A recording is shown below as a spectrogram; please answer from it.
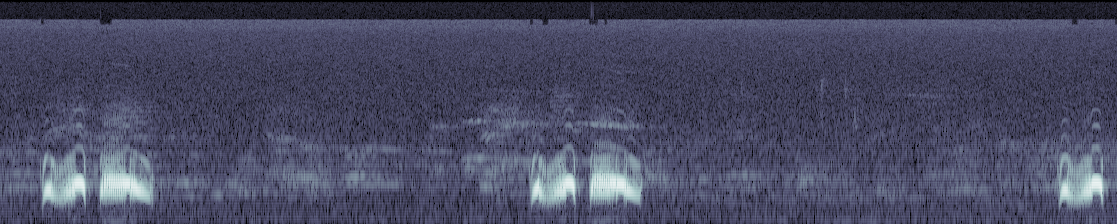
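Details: Spotted dove singing to provoke other birds into answering: two short, soft cooing phrases about four seconds apart, each a quick note followed by a longer, falling coo, with quiet pauses between.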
